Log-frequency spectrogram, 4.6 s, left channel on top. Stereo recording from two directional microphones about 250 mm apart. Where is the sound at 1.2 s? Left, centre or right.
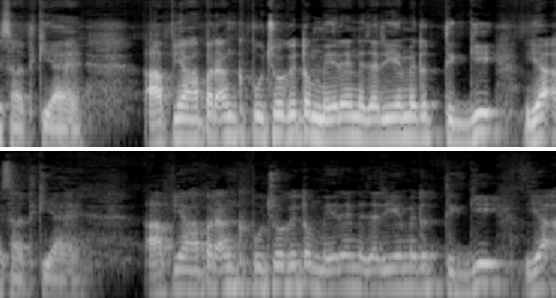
Left.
